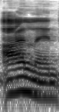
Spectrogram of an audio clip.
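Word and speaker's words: island: 소리가 나지 않아요 여기서도 아이슬란드 할 때 아이스하 아이스가 아니고 아일랜드 할 때 s가 소리 나지 않기 때문에 무검이 됩니다 그래서 이렇게 해서 발음해야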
